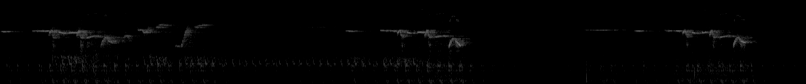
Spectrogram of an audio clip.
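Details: Javan tesia singing in the wild on Java, its loud voice carrying from a distance. Three bursts repeat, each a long thin high whistle followed by a rapid, slurred cascade of sliding notes. Steady insect-like ticking throughout.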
